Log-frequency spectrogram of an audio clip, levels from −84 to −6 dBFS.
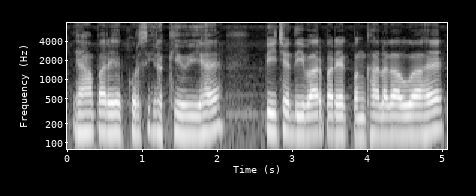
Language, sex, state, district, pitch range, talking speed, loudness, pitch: Hindi, male, Uttar Pradesh, Lalitpur, 135-150 Hz, 175 wpm, -14 LUFS, 140 Hz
